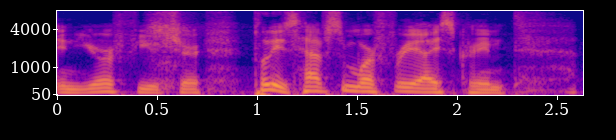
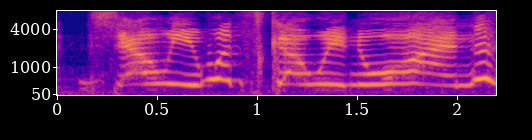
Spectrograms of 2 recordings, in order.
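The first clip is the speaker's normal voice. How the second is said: very high, intense New York mother voice; 4 dB louder than usual. Recapping a film scene, voicing Joey's mother: intensely New York mother voice. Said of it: "I'm doing a voice".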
